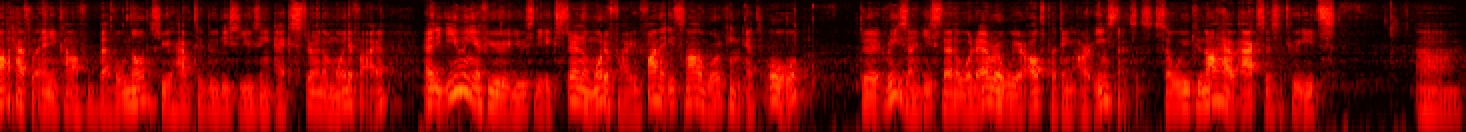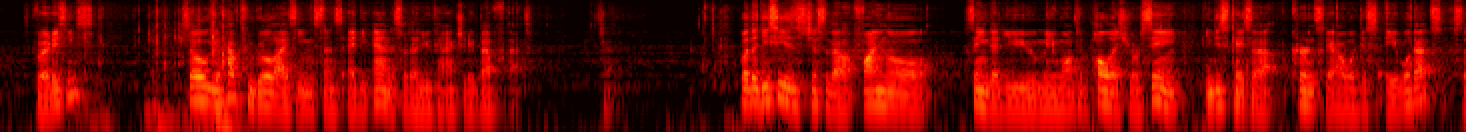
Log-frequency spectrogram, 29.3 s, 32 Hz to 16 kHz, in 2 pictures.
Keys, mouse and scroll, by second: 0.4 ctrl+a, 7.6-11.3 middle drag, 15.6 ctrl+a, 19.7-22.7 shift+drag, 22.9-26.0 middle drag, 26.8 click, 28.0 click, 28.7-29.3 drag.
